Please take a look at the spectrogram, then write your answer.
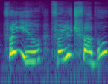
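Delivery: high, sweet chirp offering a treat; high sweet bird voice; kindly bird lady. Acted. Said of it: "and she would say".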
